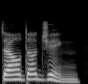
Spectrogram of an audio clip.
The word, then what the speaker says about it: Dao De Jing: Chapter 20 of the Dao De Jing, pronounced Dao De Jing, is the strangest chapter in the book.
